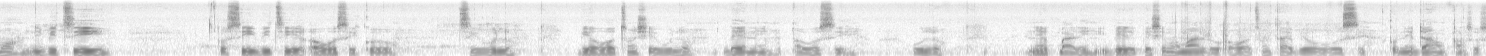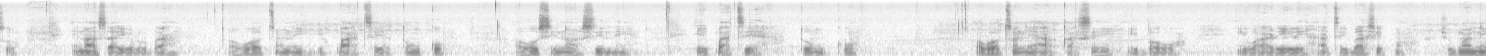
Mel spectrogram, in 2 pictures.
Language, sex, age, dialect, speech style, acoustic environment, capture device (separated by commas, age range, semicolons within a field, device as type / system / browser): Yoruba, male, 25-34, Nigeria - Ibadan, relaxed, nature, mobile / Linux / Chrome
